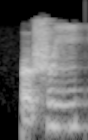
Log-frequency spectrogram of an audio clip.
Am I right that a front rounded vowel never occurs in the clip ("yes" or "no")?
yes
